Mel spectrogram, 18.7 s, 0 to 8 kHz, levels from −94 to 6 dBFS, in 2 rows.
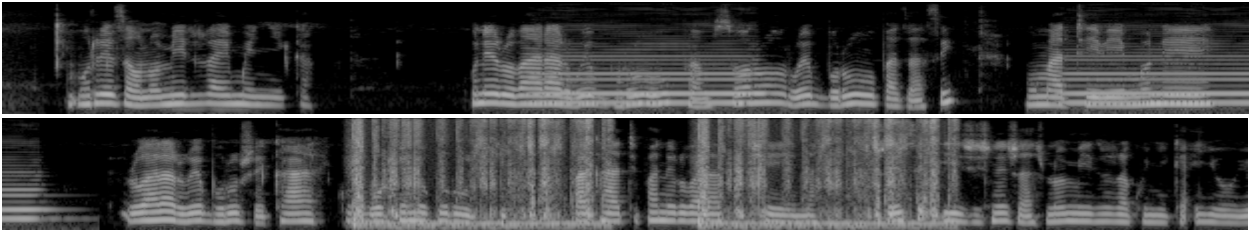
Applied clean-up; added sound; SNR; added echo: none; Writing + Bowed string instrument; -1 dB; none.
